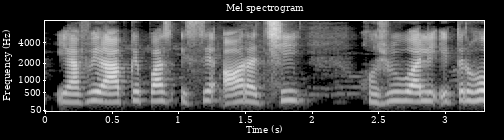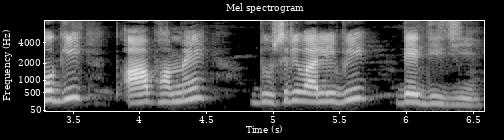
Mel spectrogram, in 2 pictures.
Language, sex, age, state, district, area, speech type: Urdu, female, 18-30, Uttar Pradesh, Lucknow, rural, spontaneous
